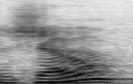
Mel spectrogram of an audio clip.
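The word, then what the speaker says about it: Zhao: the u.s november 5th it's directed by chloe zoe is that how you say her name zoe uh joe joe okay she's a chinese chinese director she's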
